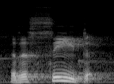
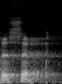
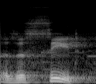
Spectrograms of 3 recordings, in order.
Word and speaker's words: receipt: This is pronounced receipt, not receipt. P is silent in this word.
